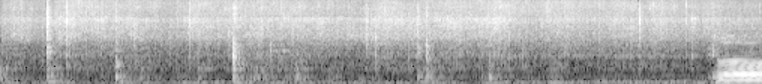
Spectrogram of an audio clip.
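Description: Spices fry in a pan on a medium flame for nalli mutton with ragi balls, giving a quiet, steady sizzle. Light stirring scrapes tick at irregular intervals, and a louder burst comes right at the end.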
